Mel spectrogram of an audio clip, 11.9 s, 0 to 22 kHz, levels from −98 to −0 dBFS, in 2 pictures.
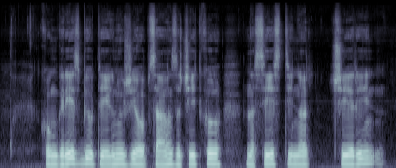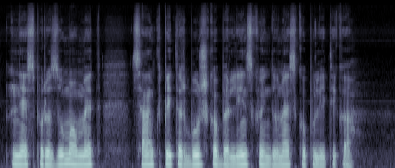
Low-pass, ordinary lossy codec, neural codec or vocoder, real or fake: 19.8 kHz; none; none; real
